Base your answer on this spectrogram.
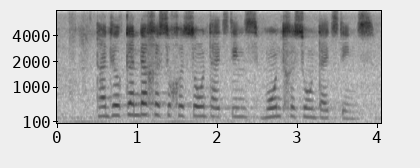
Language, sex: Afrikaans, female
